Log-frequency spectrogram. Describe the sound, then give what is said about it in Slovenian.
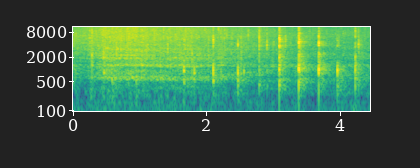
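Onion frying in fairly hot oil: a steady, bright sizzle runs throughout, with sharp crackling pops that become more frequent and louder in the second half. “Ja, tako, olje je že dokaj vroče, sedaj bom ocvrl čebulo.”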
